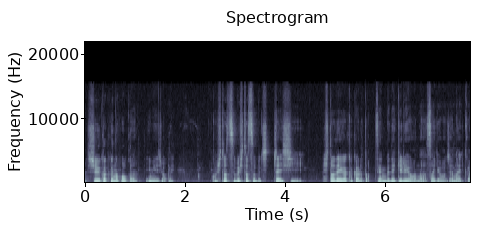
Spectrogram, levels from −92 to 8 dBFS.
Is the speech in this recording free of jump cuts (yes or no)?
no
